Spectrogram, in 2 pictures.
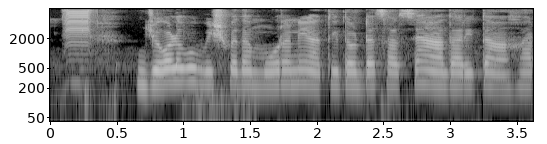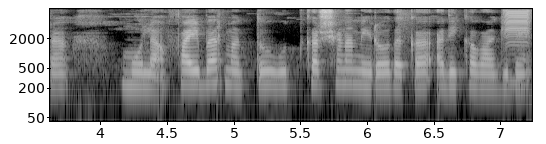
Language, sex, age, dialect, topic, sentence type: Kannada, female, 31-35, Central, agriculture, statement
